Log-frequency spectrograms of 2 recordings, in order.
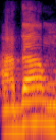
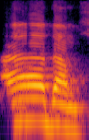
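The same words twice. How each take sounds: First: The first vowel is short, without lengthening. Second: The first vowel is drawn out long. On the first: It means something other than the name. The speaker calls it wrong. "адам нею" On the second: It means the name of the first man. The speaker calls it right. "адам хонад, тоғри мешавад"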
